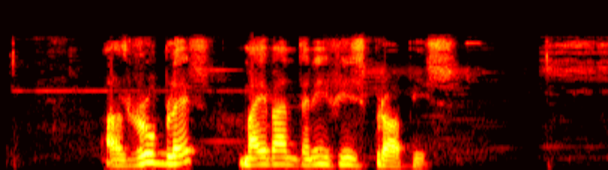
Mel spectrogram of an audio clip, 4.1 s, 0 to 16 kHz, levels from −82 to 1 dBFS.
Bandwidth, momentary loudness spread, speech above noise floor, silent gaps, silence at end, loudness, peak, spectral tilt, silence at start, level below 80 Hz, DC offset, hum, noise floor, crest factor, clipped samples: 7.6 kHz; 15 LU; 35 dB; none; 0 s; -18 LUFS; 0 dBFS; -5 dB/octave; 0.7 s; -56 dBFS; under 0.1%; none; -52 dBFS; 18 dB; under 0.1%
